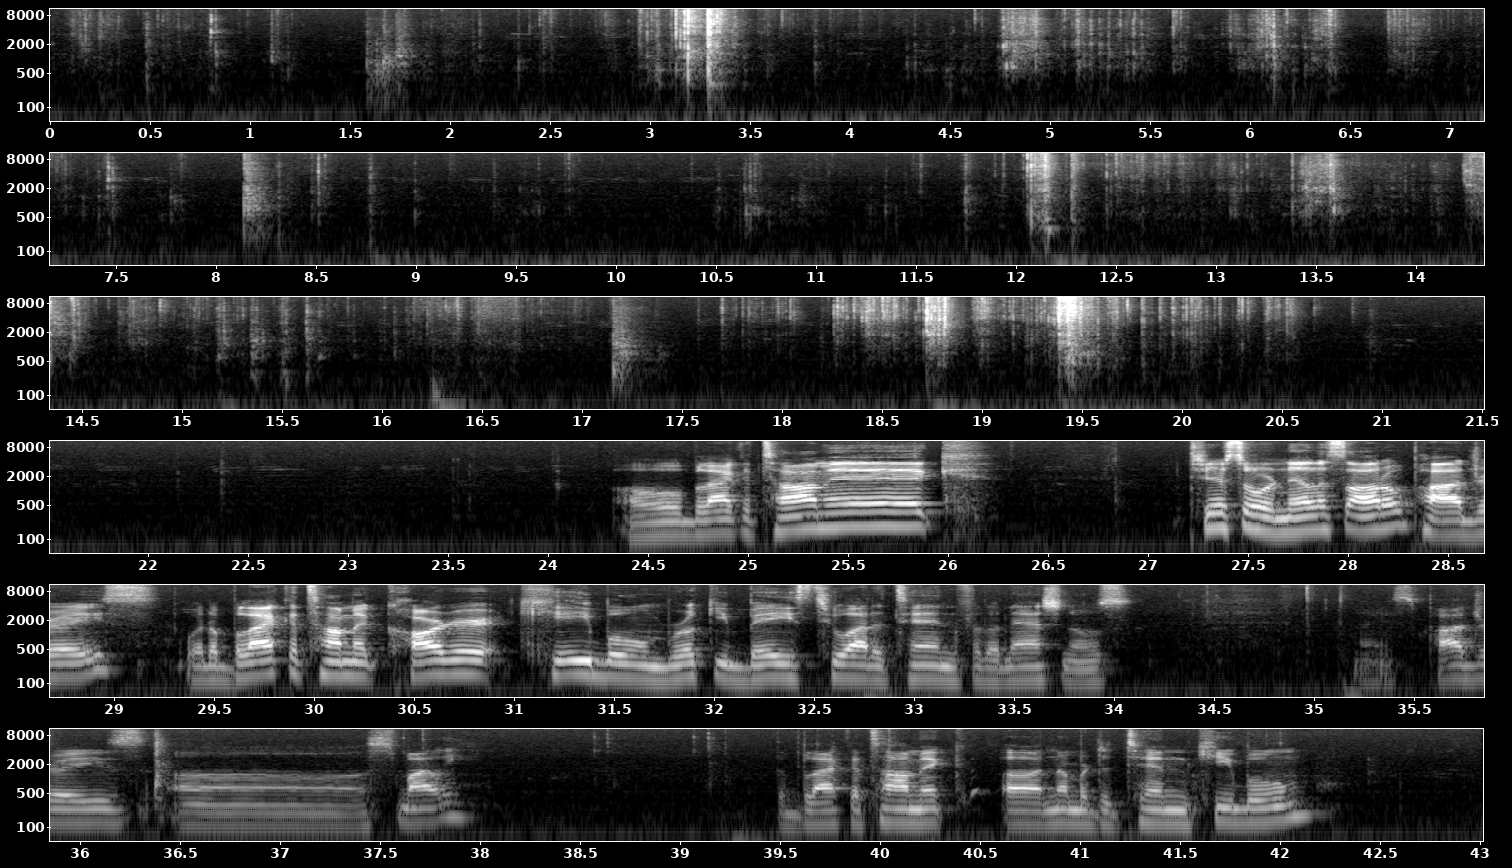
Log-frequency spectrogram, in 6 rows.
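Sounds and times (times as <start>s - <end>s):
plastic shrink wrap crinkling: 0.0s - 20.9s
plastic wrap tearing: 2.3s - 7.6s, 11.4s - 20.8s.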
